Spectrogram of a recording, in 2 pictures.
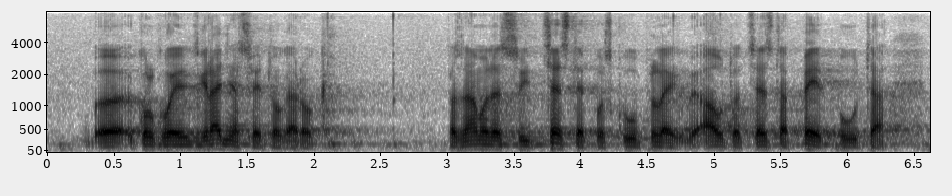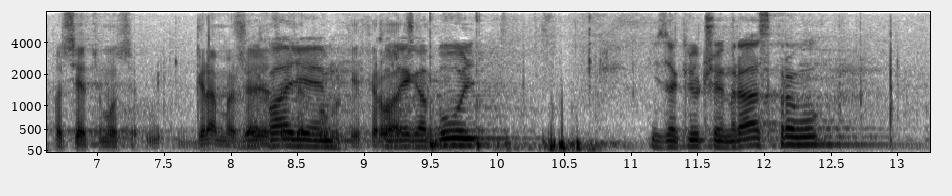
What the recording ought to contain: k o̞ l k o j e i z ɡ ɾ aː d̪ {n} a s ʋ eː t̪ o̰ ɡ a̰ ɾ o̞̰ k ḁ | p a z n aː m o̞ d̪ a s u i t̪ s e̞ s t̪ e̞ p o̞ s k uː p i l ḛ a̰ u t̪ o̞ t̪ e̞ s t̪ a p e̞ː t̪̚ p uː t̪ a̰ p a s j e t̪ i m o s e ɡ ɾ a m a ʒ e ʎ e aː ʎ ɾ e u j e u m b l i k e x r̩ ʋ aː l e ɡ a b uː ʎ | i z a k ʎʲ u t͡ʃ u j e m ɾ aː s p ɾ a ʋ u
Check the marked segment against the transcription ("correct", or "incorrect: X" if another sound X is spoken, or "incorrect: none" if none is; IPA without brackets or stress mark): incorrect: ɲ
